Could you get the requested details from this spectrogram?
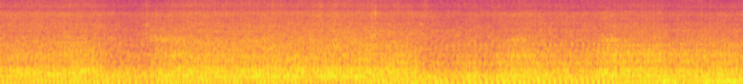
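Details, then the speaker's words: Honda Beat FI injected scooter, after ECU replacement fixed stalling and hesitation on throttle, road test at light throttle: steady even buzz with no stumbles or sputtering, pulling smoothly; running normally. "Tadinya kan gas kecil atau gas setengah atau gas full dia mati atau enggak bisa jalan ngegjed sekarang udah bisa nih lihat nih kita gas"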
